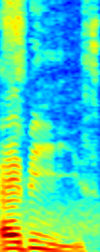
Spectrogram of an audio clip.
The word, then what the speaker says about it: Abies: And you pronounce every vowel separately. So it's spelled A-B-I-E-S, right? And you could think it's not it might Abies. be Abies, exactly.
